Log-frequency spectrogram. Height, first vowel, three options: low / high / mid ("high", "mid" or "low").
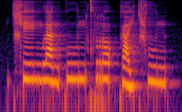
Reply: mid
